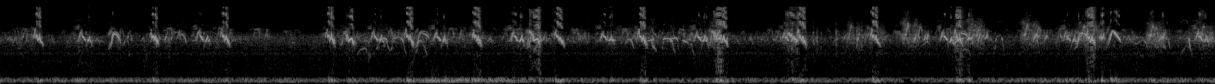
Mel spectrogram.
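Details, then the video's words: Dunrovin Ranch osprey at the nest with the fourth fish, 23 June 2021. A long excited run of sharp whistled chirps, several per second, quickening midway, over a constant low hum. "Dunrovin Ranch Osprey Video_2021-06-23_221314-Fish #4"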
